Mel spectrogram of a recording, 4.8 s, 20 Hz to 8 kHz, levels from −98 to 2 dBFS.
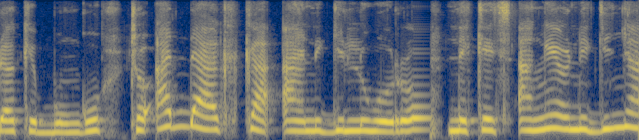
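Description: Short concealed packet loss at 0.38 to 0.41 s, just before "bungu to": about 20 ms of the call arrived too late, and the receiver patched roughly 15 ms by extending the preceding sound before blending back, leaving a brief smear in the speech. A burst of packet loss follows at 3.11 to 3.25 s. Around 120 ms went missing in a row, and concealment filled all of it with a continuation of the last sound that fades as it goes, with no silence, before the speech resumes further on. Both gaps sit within G.722 audio at 64 kbps, which has no content above 8 kHz.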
